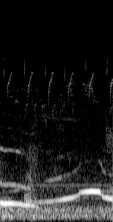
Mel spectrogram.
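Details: On a morning drive, as a hyena clan with sub-adults attacks one individual's ears, a spotted hyena gives a long, hollow, moaning contact call that dips, then swells upward before easing off; faint high chirps sound behind.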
